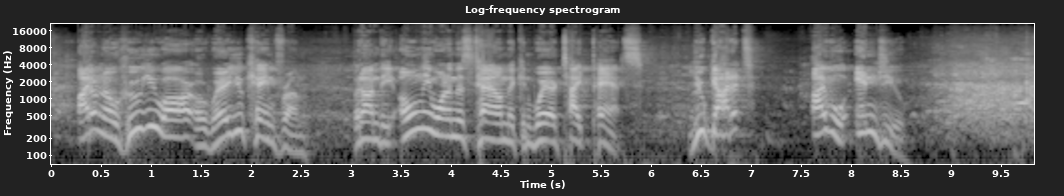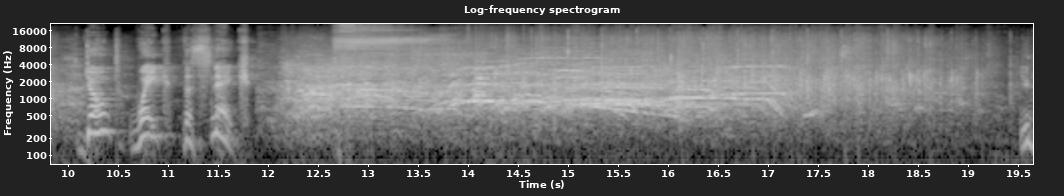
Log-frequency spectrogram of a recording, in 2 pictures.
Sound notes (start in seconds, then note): 12.6 hissing; 14.5 cheers and applause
